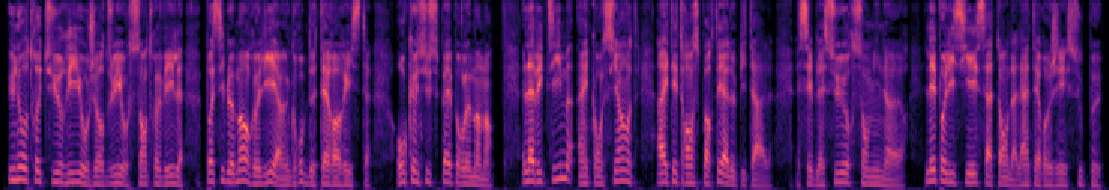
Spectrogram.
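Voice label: News Shooting, Broadcast, news, male news item in French on drive by shooting.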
